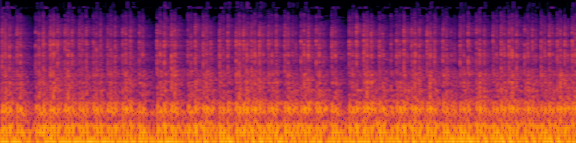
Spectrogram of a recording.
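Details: Indian Scout Bobber fuel-injected motorcycle starting in cold weather; uneven, stumbling low engine beat that never settles, hard cold starting, cause suspected not confirmed.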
